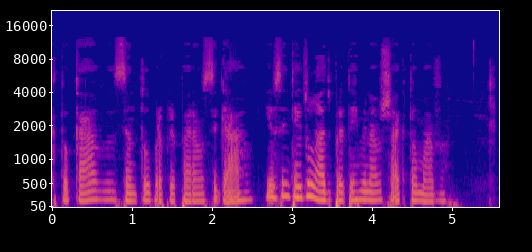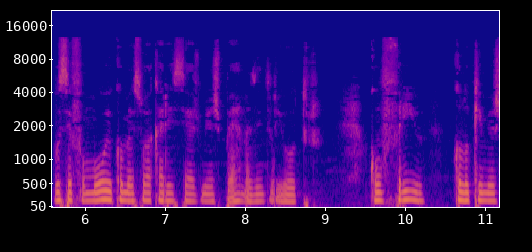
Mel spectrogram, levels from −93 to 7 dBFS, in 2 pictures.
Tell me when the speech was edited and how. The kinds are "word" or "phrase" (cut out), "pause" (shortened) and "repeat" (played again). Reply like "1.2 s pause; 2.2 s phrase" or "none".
2.6 s pause; 5.5 s pause; 8.4 s word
